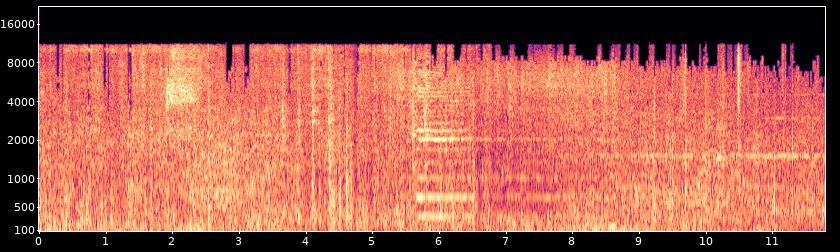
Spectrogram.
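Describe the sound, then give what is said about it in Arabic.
A train runs on rails with a steady, loud rumble and a rattling clickety-clack throughout. Sustained high squealing tones join the noise partway through. “اول محطة رح يوقف فيها القطار محطة بهارماس بعد شي 100 كيلومتر.”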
